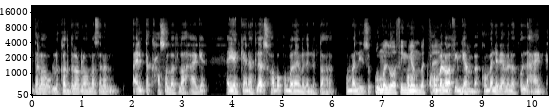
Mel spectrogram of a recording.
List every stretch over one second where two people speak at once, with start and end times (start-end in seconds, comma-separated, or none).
6.9-8.8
